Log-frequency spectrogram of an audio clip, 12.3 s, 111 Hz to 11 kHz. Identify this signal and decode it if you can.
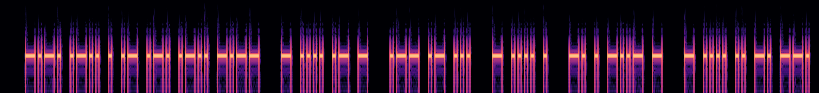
Morse code, heard as a keyed tone, about 25 wpm, 700 Hz. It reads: CLEARLY THAT WAS THE NEXT THING
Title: Sentences from Top 1300 Words 25wpm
